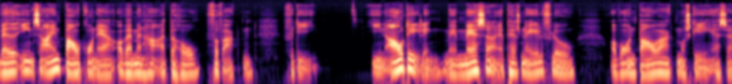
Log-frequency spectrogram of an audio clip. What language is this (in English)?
Danish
